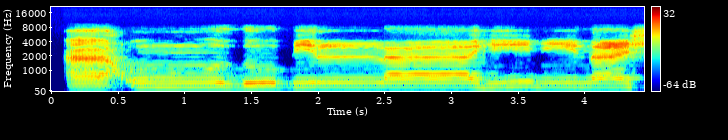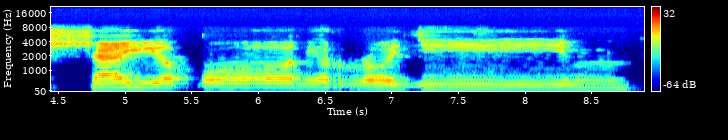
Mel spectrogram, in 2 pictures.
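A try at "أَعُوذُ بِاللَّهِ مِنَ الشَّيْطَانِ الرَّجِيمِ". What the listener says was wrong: Nah, masih ada syai gitu dikit ya. Syai. Selesaikan, turunkan rahang dan bibir bawah turunkan.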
